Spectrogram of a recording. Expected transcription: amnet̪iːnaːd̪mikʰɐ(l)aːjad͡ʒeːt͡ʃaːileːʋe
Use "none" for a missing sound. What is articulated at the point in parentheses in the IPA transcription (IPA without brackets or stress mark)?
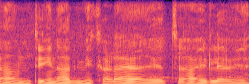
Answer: ɽ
